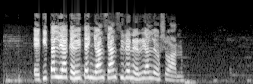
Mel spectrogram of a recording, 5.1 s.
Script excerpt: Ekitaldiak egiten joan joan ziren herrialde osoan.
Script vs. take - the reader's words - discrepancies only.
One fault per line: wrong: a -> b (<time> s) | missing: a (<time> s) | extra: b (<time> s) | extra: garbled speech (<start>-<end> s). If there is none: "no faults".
no faults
